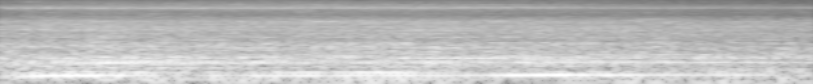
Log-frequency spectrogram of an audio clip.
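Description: A motor engine running steadily, a low even hum.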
